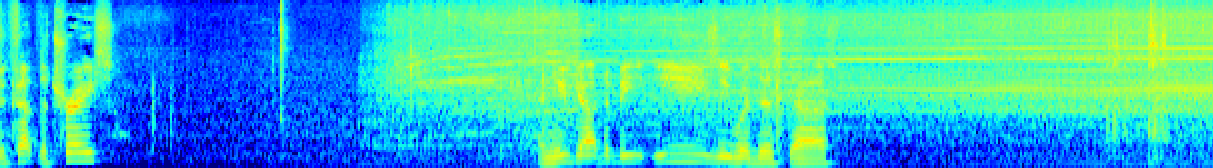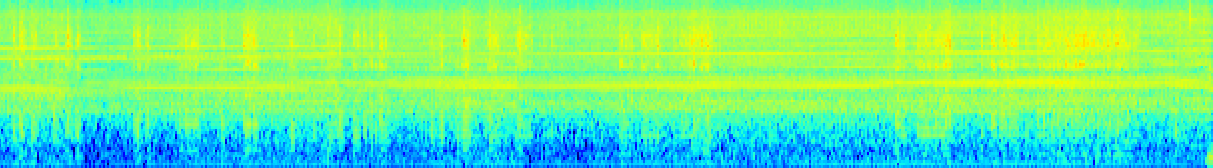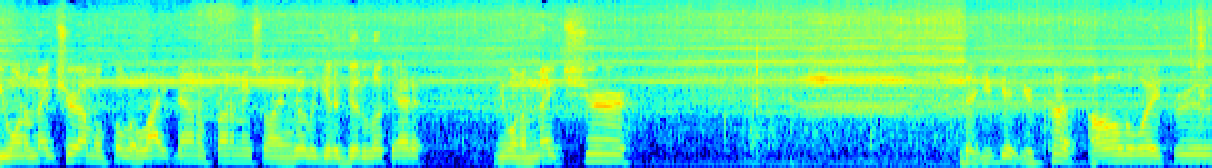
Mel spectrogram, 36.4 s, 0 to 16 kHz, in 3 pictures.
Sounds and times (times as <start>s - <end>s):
Speech: 0.0s - 1.2s, 5.4s - 8.4s, 24.2s - 28.5s, 29.2s - 30.6s, 33.8s - 36.3s.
